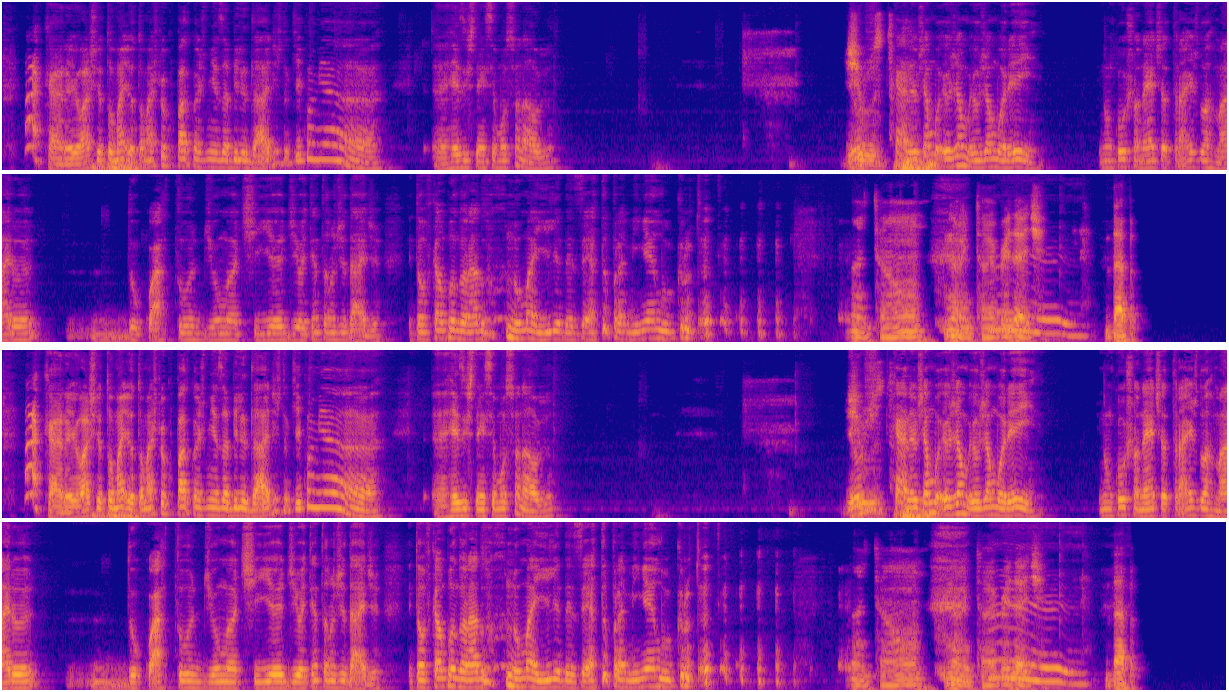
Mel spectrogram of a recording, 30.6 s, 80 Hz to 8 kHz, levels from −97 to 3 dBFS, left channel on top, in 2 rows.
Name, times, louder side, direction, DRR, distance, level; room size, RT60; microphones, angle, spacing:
voice 1, 0.0-4.8 5.4-6.9 10.5-13.0 13.7-15.8 16.1-20.1 20.5-25.1 26.9-28.9, right 5 dB, 75° right, 0.4 m, -25 dB
voice 2, 10.6-10.9 11.2-11.6 25.9-26.8 27.1-28.3 29.1-29.4, left 2 dB, 40° left, 0.9 m, -24 dB
3.1 x 2.2 x 2.7 m
head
